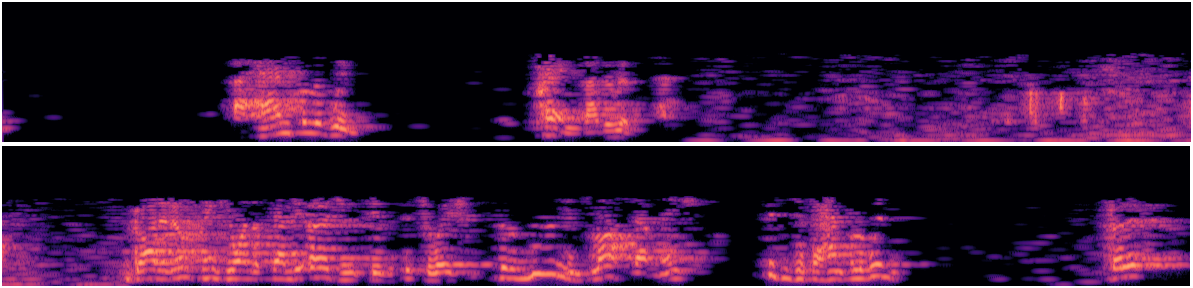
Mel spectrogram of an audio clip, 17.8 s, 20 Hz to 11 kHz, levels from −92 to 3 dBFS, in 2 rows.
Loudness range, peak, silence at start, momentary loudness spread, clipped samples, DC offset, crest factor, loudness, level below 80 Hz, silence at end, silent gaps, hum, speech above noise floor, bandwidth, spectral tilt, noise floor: 13 LU; -8 dBFS; 0 s; 23 LU; under 0.1%; under 0.1%; 18 dB; -24 LUFS; -50 dBFS; 0 s; 0.46-1.45 s, 2.99-3.03 s, 3.21-3.47 s, 14.39-14.53 s; none; 46 dB; 3.3 kHz; -10.5 dB/octave; -69 dBFS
